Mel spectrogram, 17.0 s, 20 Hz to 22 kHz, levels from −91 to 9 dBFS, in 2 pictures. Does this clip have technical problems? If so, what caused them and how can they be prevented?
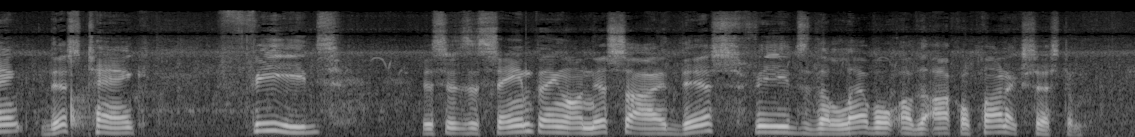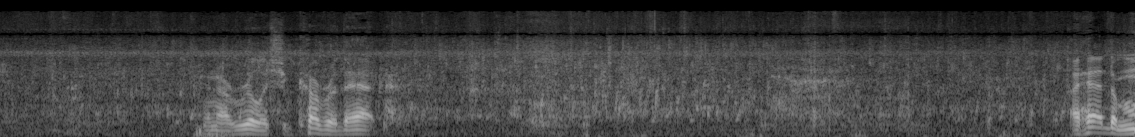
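Yes. From about 0.65 s to 15.5 s there's a regular click every 1.65 s, about ten in all, which points to clock drift buffer slips. Two devices are likely running on separate clocks about 100 ppm apart, so the buffer between them slowly drifts until a handful of samples gets dropped or repeated. To prevent it, lock both devices to a shared word clock or put an asynchronous sample-rate converter between them.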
